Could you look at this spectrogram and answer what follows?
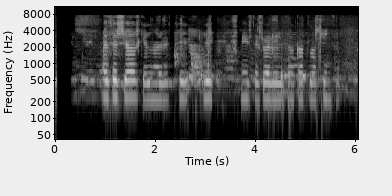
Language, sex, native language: Icelandic, male, Icelandic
